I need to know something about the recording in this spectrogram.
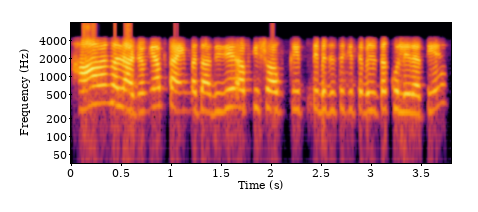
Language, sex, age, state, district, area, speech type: Urdu, female, 30-45, Uttar Pradesh, Gautam Buddha Nagar, urban, conversation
